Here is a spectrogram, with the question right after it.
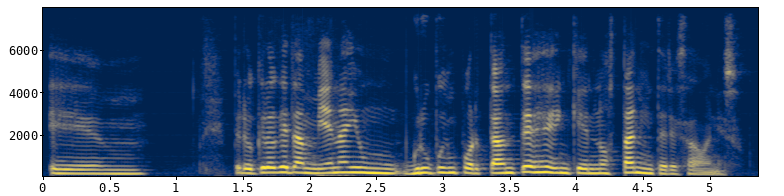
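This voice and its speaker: A woman's voice: mid-range voice, normal speed, darkish tone. Thoughtful young Chilean woman. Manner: thoughtful, searching for words, hesitant fillers. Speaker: interview guest. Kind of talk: reflective conversational interview.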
